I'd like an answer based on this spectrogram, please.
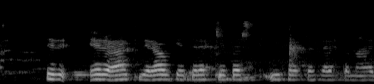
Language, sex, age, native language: Icelandic, female, 11, Icelandic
